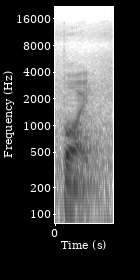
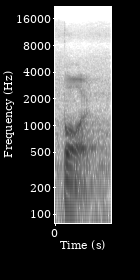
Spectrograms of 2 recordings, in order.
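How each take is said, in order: First: The vowel sounds like the vowel in boy. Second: The vowel sounds like the vowel in boy.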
